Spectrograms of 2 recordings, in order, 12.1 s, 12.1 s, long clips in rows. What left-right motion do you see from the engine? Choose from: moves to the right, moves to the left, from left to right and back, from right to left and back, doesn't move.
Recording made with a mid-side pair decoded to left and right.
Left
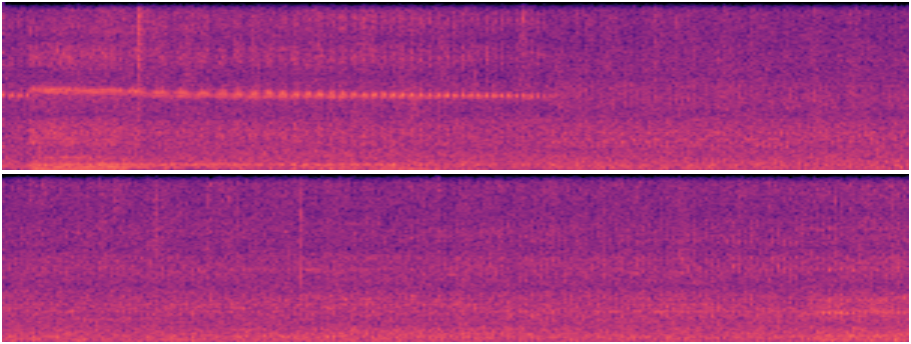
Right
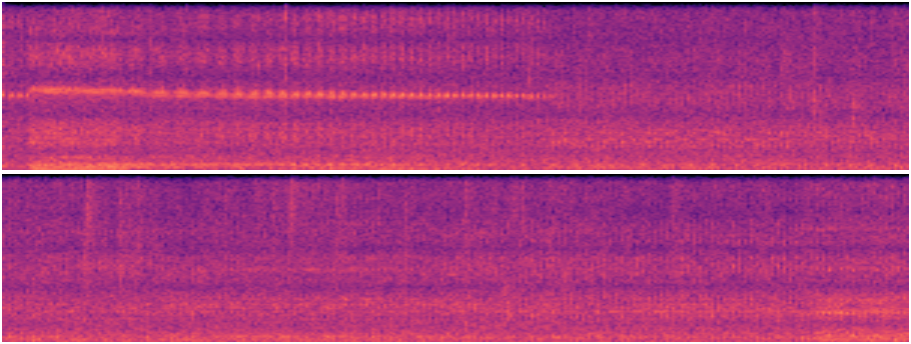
doesn't move.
